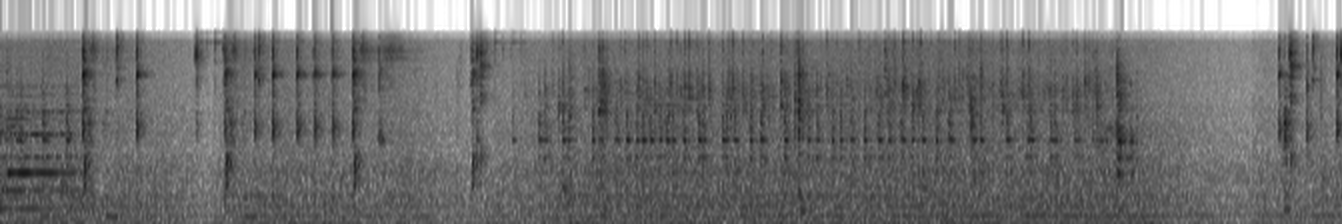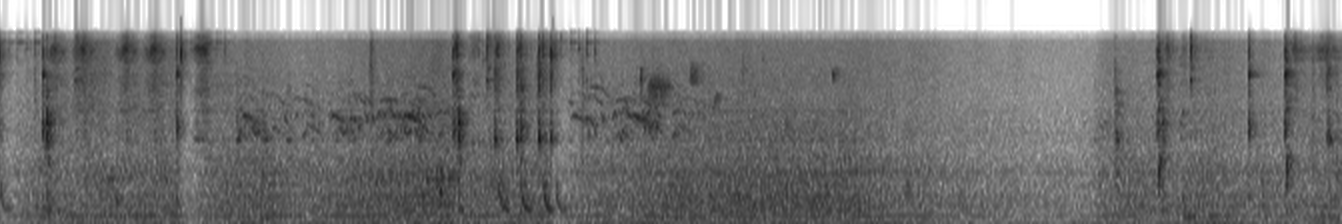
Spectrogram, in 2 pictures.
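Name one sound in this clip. Cheerful electronic music plays from a television speaker.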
